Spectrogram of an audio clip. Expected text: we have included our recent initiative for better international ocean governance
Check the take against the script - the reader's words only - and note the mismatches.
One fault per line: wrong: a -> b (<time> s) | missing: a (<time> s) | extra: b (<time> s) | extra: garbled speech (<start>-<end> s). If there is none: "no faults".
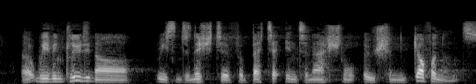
no faults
